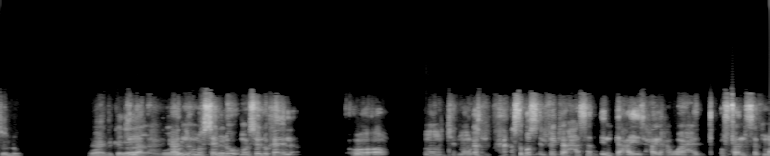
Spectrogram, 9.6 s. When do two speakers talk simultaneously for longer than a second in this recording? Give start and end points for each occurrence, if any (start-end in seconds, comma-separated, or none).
1.6-3.1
